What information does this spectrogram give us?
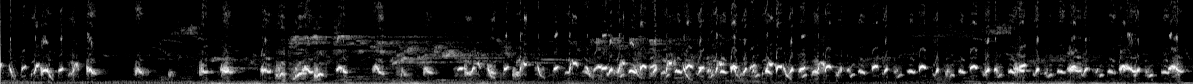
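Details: Yellow-vented bulbuls singing, used as a lure to provoke other bulbuls: dense, continuous bubbling chatter of quick overlapping notes, possibly several birds, with a low rumbling hum in places.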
